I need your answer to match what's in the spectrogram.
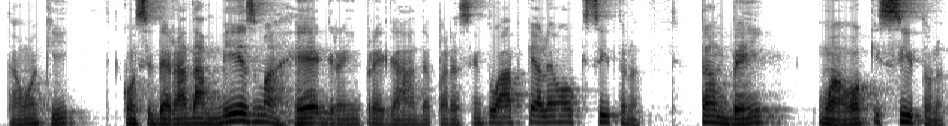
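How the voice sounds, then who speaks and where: A man teaching Brazilian Portuguese spelling for an exam, asking the viewer many quick rhetorical questions. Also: mid-range voice. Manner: lively, varied pace, rhetorical questions to the viewer. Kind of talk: exam-prep lesson. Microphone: recorded for an online video lesson.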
